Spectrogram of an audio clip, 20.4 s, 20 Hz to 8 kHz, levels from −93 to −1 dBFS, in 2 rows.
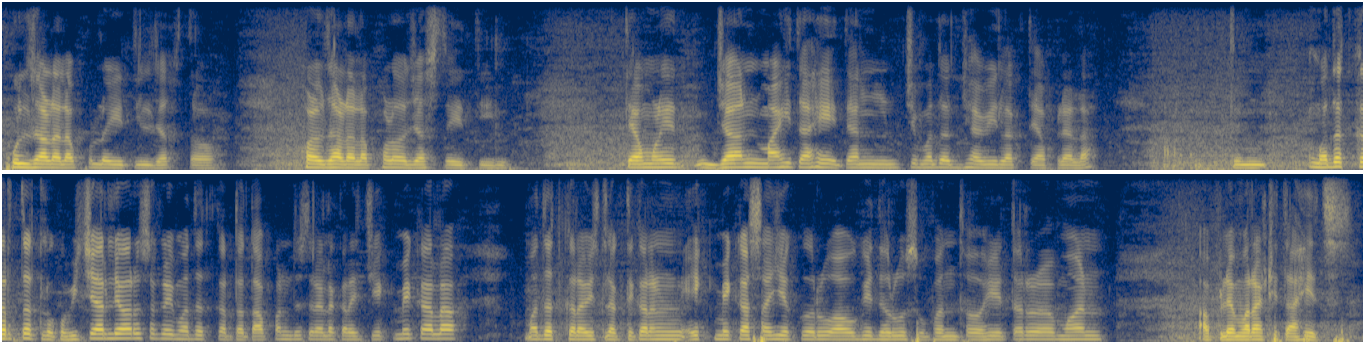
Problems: none marked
